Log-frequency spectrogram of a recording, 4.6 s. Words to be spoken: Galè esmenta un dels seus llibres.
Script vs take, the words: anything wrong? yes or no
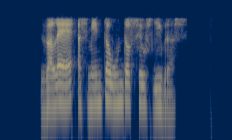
no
